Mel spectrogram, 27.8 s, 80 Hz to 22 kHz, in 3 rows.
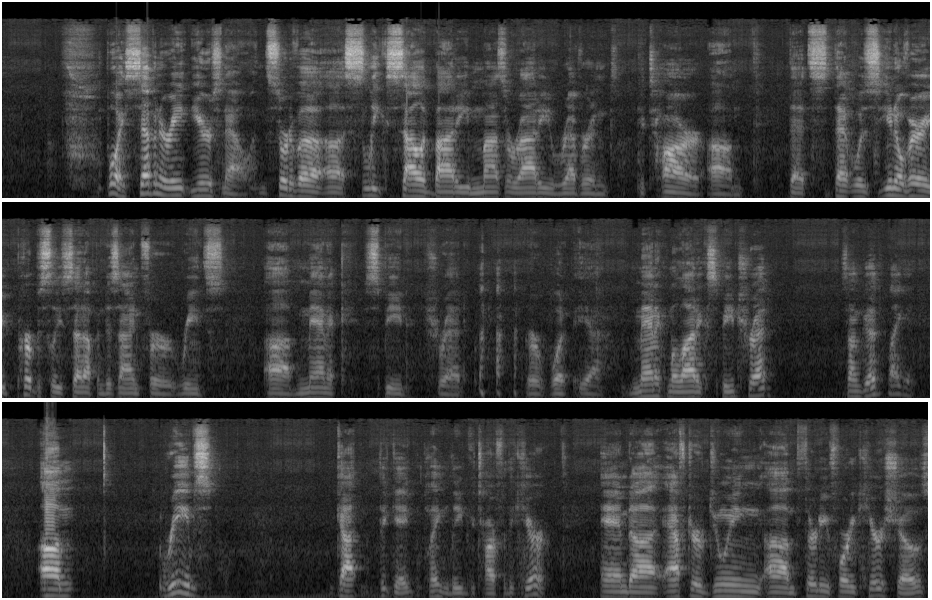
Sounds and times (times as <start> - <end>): Speech: 1.0 - 17.0, 17.7 - 19.3, 20.1 - 20.8, 21.9 - 27.8.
